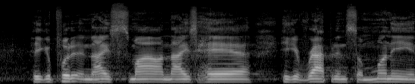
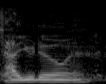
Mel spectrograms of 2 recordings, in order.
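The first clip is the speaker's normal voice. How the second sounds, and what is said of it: Sultry, seductive voice. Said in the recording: “The devil can disguise himself in a sexy voice”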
